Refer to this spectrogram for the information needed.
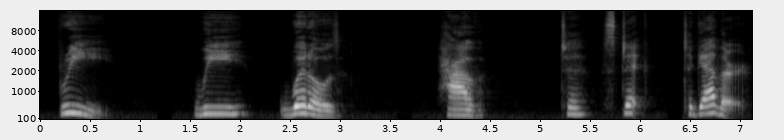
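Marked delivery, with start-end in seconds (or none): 1.5-7.0 slow, drawn-out delivery. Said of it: "失去爆破的处理".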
